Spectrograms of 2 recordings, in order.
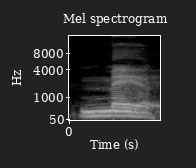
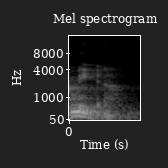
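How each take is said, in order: First: The word does not sound like the name Mia. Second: The word sounds like the name Mia. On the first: The speaker calls it right. "mea culpa, not Mia" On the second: The speaker calls it wrong. "not Mia"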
